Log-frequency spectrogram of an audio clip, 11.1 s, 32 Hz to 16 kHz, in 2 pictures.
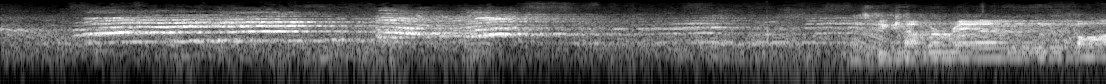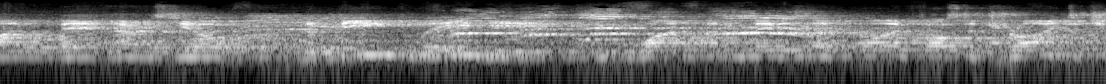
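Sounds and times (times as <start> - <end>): crowd chatter: 0.0 - 11.0
spectators shouting encouragement: 6.7 - 9.8.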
